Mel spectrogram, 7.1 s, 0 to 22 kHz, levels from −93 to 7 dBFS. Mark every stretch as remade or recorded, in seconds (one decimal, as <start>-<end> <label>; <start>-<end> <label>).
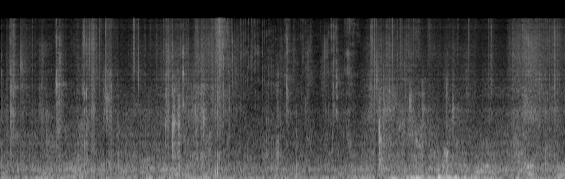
0.0-2.7 remade; 2.7-4.5 recorded; 4.5-7.1 remade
